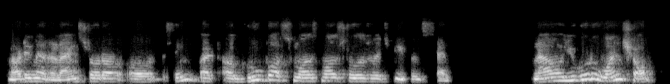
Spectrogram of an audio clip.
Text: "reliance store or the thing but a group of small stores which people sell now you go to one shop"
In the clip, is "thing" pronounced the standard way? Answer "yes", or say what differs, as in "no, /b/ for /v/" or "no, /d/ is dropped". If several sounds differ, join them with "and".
no, /s/ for /θ/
